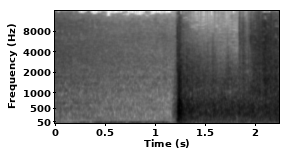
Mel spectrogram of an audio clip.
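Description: Logo-reveal sound effect: a fading swoosh, then a sudden sharp boom just over a second in, followed by a sustained fizzing wash with small crackles like fireworks.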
